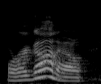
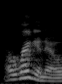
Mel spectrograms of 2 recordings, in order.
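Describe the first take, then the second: First: It is said with a British accent. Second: It is said with an American accent.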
